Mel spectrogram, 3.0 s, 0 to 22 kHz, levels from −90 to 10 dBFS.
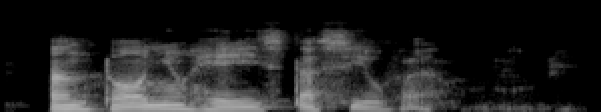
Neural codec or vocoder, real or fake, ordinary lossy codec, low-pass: codec, 16 kHz, 16 kbps, FreqCodec, larger model; fake; Opus, 24 kbps; 7.2 kHz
